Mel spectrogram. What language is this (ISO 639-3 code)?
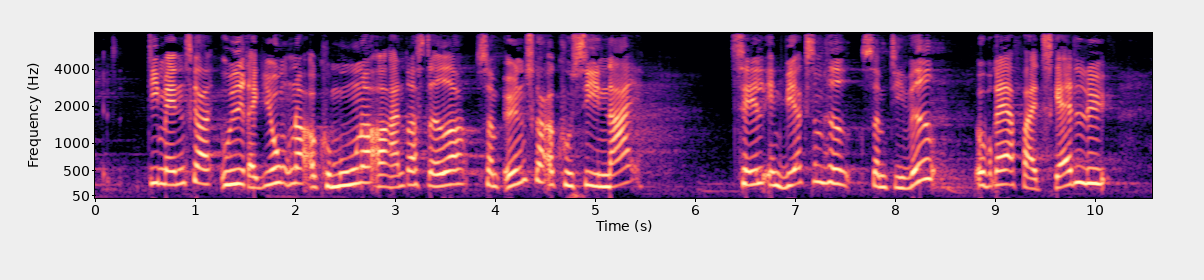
dan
